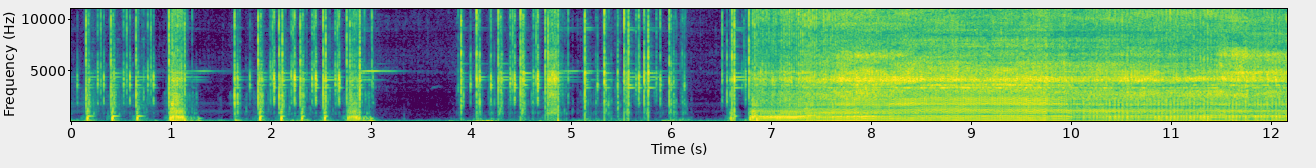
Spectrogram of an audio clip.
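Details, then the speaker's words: HPI Trophy Buggy nitro RC car with 3.5 engine, pull start, meshing adjusted, cold day around 30°: after a few pulls it catches and settles into a steady high buzz dropping slightly as it warms; healthy cold start. "It's going to be a bit cold, obviously."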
